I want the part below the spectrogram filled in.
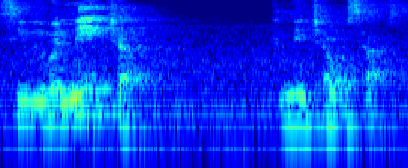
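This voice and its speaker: A man with ordinary pitch variation, over noticeable background noise. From Ghana. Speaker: spoken word poet. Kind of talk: live spoken word poetry.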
